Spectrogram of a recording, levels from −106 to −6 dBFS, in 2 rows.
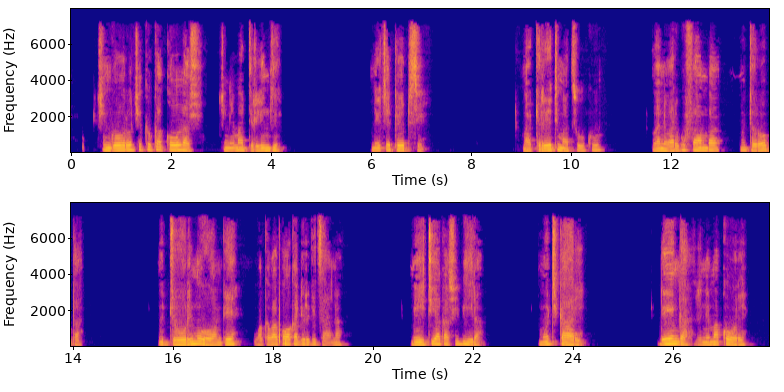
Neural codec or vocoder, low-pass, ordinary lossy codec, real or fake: codec, 44.1 kHz, 7.8 kbps, Pupu-Codec; 7.2 kHz; MP3, 48 kbps; fake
